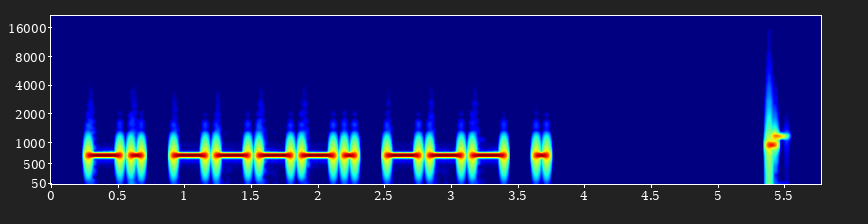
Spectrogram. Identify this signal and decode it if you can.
Morse code, heard as a keyed tone, about 15 wpm, 700 Hz. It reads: N9OE
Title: USA Callsign DE Callsign - 4 Characters - 15wpm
